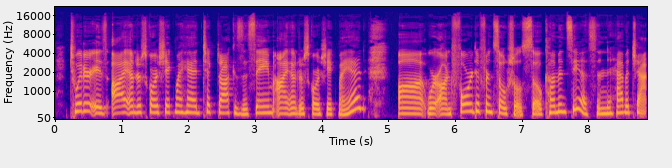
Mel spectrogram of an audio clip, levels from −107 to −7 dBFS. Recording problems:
squashed, flat; heavily

